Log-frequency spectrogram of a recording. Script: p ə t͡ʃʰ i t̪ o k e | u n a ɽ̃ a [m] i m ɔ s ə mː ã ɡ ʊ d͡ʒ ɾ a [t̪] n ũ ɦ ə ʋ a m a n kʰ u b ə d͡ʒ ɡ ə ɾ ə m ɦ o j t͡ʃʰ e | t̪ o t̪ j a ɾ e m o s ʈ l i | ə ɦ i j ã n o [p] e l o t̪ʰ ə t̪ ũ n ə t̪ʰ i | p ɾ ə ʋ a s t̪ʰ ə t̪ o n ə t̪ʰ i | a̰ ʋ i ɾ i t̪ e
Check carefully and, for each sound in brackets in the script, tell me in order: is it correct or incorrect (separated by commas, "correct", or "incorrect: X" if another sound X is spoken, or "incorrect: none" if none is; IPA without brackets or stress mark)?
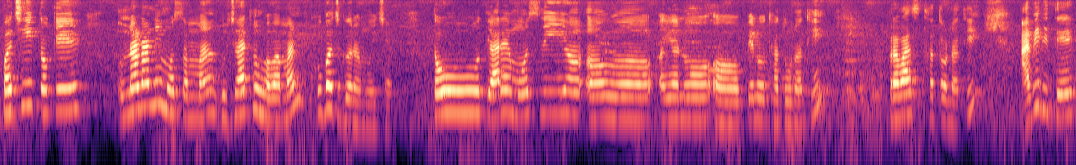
incorrect: n, correct, correct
